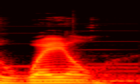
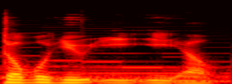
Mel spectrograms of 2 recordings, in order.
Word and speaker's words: wheal: It's W. So you pronounce it WEEL.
